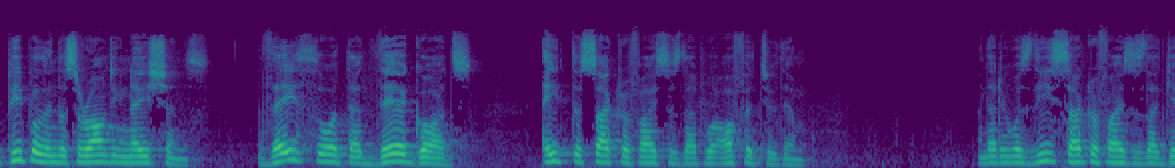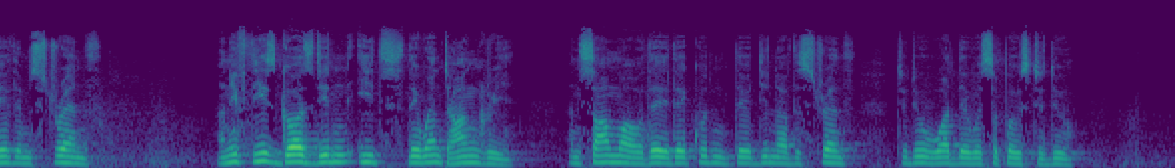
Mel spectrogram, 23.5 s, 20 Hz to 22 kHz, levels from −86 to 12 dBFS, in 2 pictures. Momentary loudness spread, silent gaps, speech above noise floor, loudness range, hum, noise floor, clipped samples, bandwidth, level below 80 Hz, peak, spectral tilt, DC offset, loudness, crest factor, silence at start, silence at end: 15 LU; none; 44 dB; 7 LU; none; -70 dBFS; under 0.1%; 11.5 kHz; -70 dBFS; -8 dBFS; -6 dB/octave; under 0.1%; -27 LUFS; 20 dB; 0.1 s; 1 s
